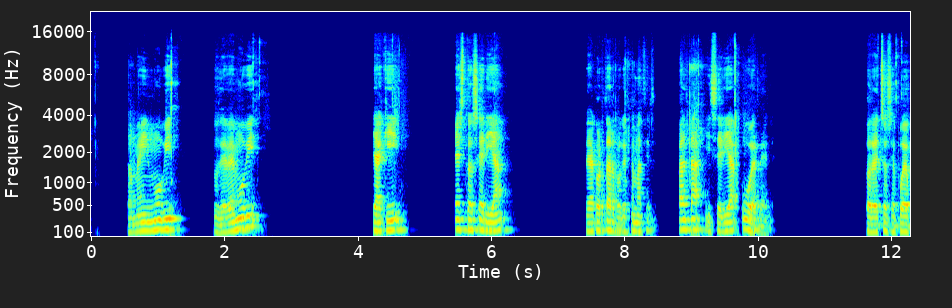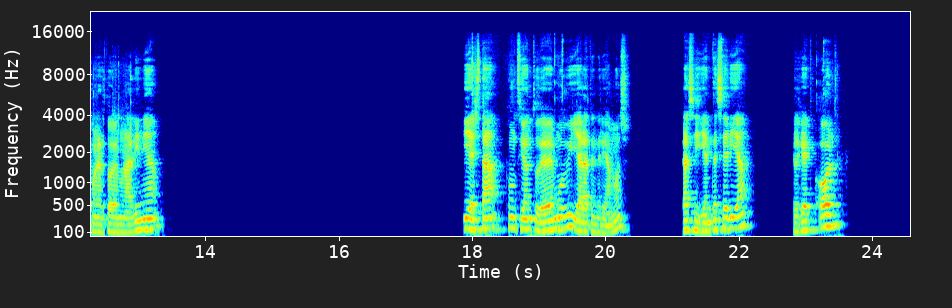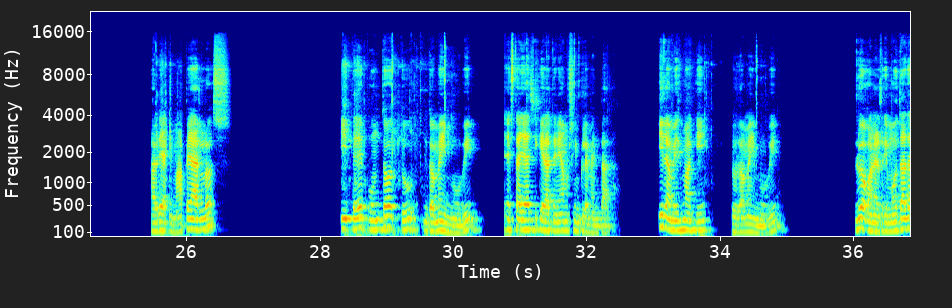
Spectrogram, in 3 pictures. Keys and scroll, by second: 1.1 Tab, 7.1 super+z, 7.9 super+x, 11.9 Return, 12.5 alt+Return, 21.9 alt+Return, 26.8 Return, 34.5 Return.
